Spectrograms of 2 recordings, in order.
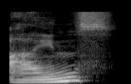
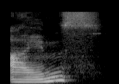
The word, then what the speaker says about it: eins: Eins, mein, drei.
